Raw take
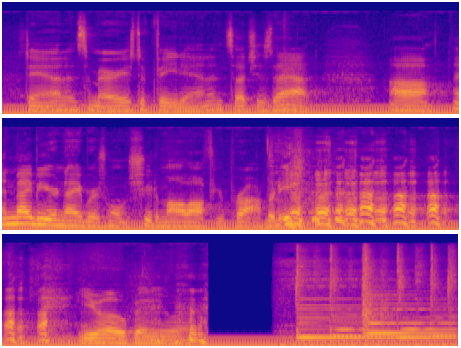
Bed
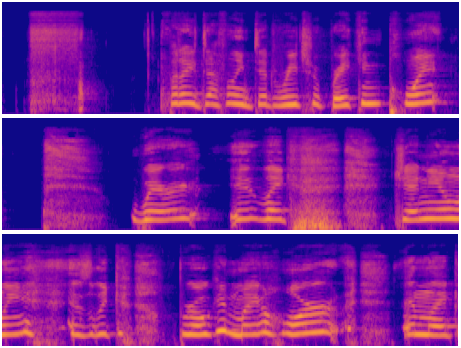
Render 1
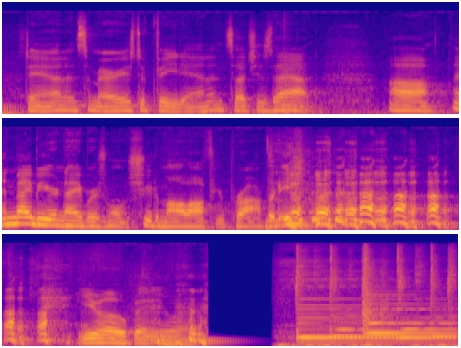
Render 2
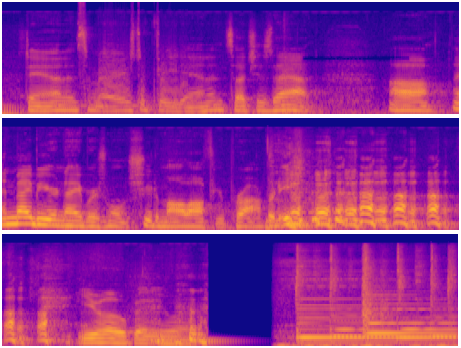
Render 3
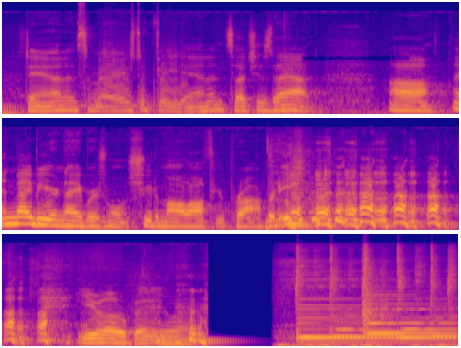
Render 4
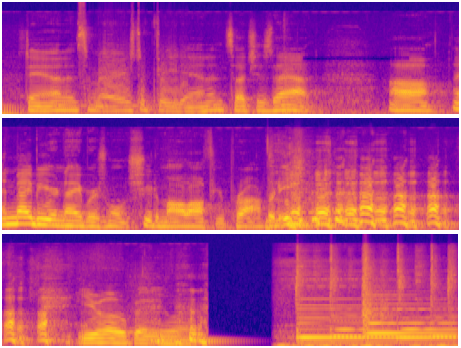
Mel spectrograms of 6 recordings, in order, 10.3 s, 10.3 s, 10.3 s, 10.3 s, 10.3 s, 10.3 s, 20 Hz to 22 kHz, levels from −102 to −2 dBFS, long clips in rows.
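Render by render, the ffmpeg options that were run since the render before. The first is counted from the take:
-af "bandreject=f=50:t=h:w=4,bandreject=f=100:t=h:w=4,bandreject=f=150:t=h:w=4,bandreject=f=200:t=h:w=4,bandreject=f=250:t=h:w=4"
-filter_complex "[0:a]asettb=1/sr,asplit=3[s0][s1][s2];[s0]atrim=end=0.564[s3];[s1]atrim=start=0.56:end=1.4,asetpts=PTS-STARTPTS,afade=t=in:d=0.004:c=qsin,afade=t=out:st=0.836:d=0.004:c=qsin,asoftclip=type=hard:threshold=0.015[s4];[s2]atrim=start=1.396[s5];[s3][s4]acrossfade=d=0.004:c1=hsin:c2=qsin[s6];[s6][s5]acrossfade=d=0.004:c1=qsin:c2=hsin,asettb=1/sr,asplit=3[s7][s8][s9];[s7]atrim=end=2.254[s10];[s8]atrim=start=2.25:end=3.06,asetpts=PTS-STARTPTS,afade=t=in:d=0.004:c=qsin,afade=t=out:st=0.806:d=0.004:c=qsin,asuperstop=centerf=3300:order=8:qfactor=5.2[s11];[s9]atrim=start=3.056[s12];[s10][s11]acrossfade=d=0.004:c1=hsin:c2=qsin[s13];[s13][s12]acrossfade=d=0.004:c1=qsin:c2=hsin"
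-af "asoftclip=type=tanh:threshold=0.158"
-af "volume=3.76"

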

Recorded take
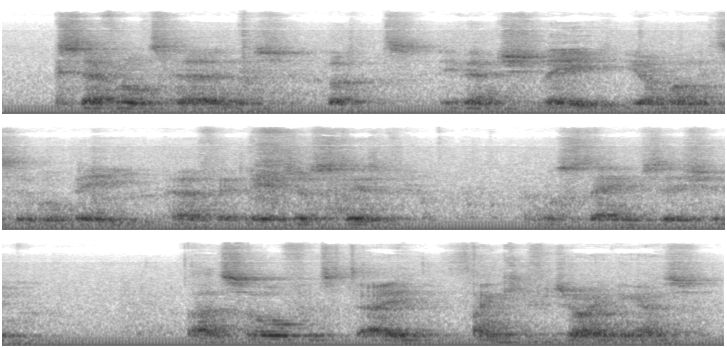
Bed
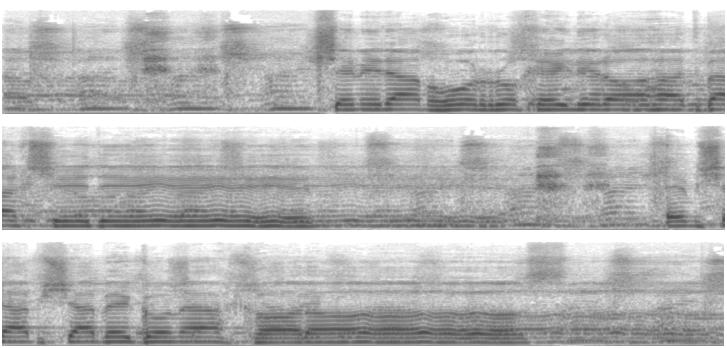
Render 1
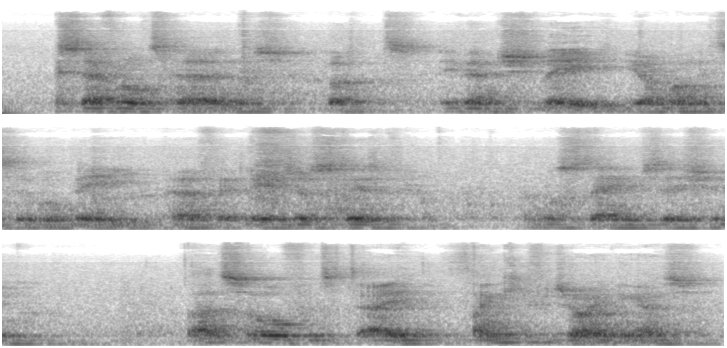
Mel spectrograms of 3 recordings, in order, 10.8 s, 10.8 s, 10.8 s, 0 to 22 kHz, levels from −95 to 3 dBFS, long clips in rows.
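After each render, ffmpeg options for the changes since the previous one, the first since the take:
-af "bandreject=f=60:t=h:w=6,bandreject=f=120:t=h:w=6,bandreject=f=180:t=h:w=6,bandreject=f=240:t=h:w=6,bandreject=f=300:t=h:w=6"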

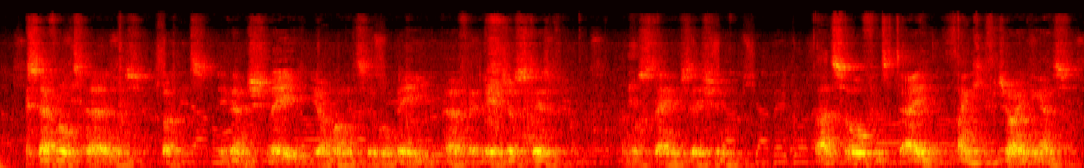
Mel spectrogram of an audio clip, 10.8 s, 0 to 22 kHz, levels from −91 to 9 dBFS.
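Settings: -filter_complex "[1:a]volume=0.188[s0];[0:a][s0]amix=inputs=2:normalize=0"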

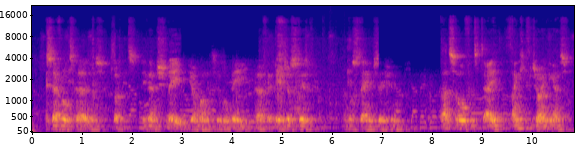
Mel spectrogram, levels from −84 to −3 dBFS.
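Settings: -filter_complex "[0:a]asettb=1/sr,asplit=3[s0][s1][s2];[s0]atrim=end=2.974[s3];[s1]atrim=start=2.97:end=4.52,asetpts=PTS-STARTPTS,afade=t=in:d=0.004:c=qsin,afade=t=out:st=1.546:d=0.004:c=qsin,lowpass=f=3300:w=0.5412,lowpass=f=3300:w=1.3066[s4];[s2]atrim=start=4.516[s5];[s3][s4]acrossfade=d=0.004:c1=hsin:c2=qsin[s6];[s6][s5]acrossfade=d=0.004:c1=qsin:c2=hsin,asettb=1/sr,asplit=3[s7][s8][s9];[s7]atrim=end=5.794[s10];[s8]atrim=start=5.79:end=6.25,asetpts=PTS-STARTPTS,afade=t=in:d=0.004:c=qsin,afade=t=out:st=0.456:d=0.004:c=qsin,acrusher=bits=3:mode=log:mix=0:aa=0.000001[s11];[s9]atrim=start=6.246[s12];[s10][s11]acrossfade=d=0.004:c1=hsin:c2=qsin[s13];[s13][s12]acrossfade=d=0.004:c1=qsin:c2=hsin,asettb=1/sr,asplit=3[s14][s15][s16];[s14]atrim=end=6.924[s17];[s15]atrim=start=6.92:end=8.16,asetpts=PTS-STARTPTS,afade=t=in:d=0.004:c=qsin,afade=t=out:st=1.236:d=0.004:c=qsin,lowpass=f=2000:w=0.5412,lowpass=f=2000:w=1.3066[s18];[s16]atrim=start=8.156[s19];[s17][s18]acrossfade=d=0.004:c1=hsin:c2=qsin[s20];[s20][s19]acrossfade=d=0.004:c1=qsin:c2=hsin"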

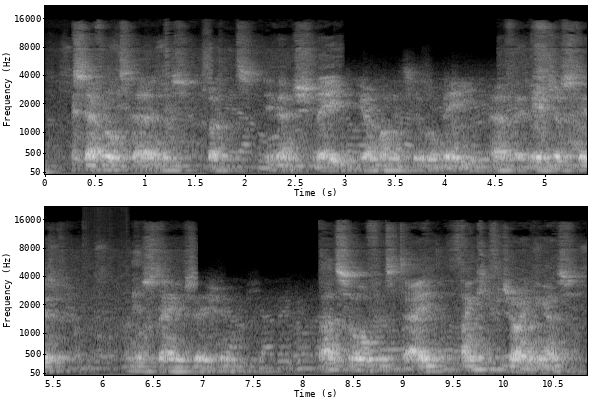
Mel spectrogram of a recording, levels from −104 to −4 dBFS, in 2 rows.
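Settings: -af "flanger=delay=19:depth=7:speed=0.62"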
